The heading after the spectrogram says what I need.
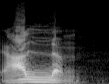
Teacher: the L is sort of doubled or emphasized or strengthened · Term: geminated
